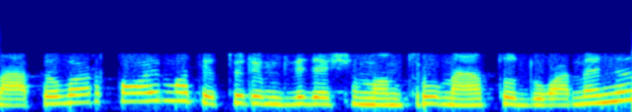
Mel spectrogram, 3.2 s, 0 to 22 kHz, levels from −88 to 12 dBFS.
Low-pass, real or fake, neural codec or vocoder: 3.6 kHz; real; none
